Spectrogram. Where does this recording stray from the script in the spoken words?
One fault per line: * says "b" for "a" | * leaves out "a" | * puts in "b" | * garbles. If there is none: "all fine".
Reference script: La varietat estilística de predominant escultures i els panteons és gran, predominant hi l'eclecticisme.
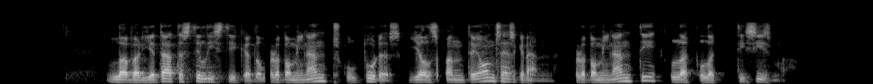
all fine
